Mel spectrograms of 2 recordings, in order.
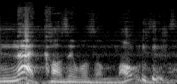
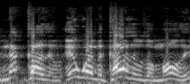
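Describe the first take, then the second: First: Low, slow, weighty stress on "Not 'cause it was of Moses"; imitated emphasis. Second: Said in the usual way. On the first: Preacher imitating the scripture reader's emphasis, low and slow. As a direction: mimic an emphatic reader, dropping deep and drawing out "Not". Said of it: "with some emphasis". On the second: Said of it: "He read that with some emphasis".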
